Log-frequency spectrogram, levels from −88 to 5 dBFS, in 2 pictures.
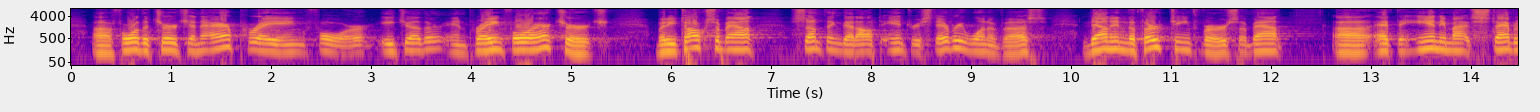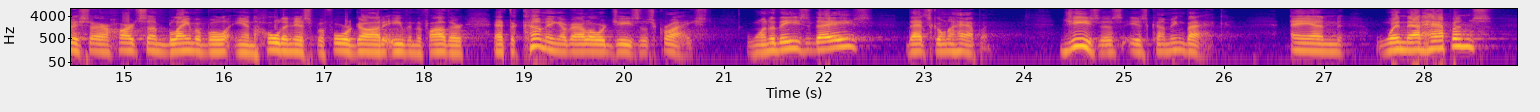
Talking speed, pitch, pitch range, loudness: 155 wpm, 150 Hz, 140-175 Hz, -14 LUFS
